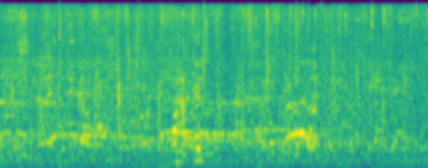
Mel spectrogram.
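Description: Many runners' footsteps going past on paving, mixed with people's voices and calls.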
